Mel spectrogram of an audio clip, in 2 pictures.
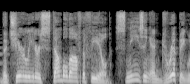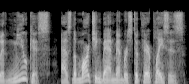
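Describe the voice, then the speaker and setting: Man reading a children's storybook, slow, very lively pitch, playful, dramatic pauses, dry close sound. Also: no echo. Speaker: narrator.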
